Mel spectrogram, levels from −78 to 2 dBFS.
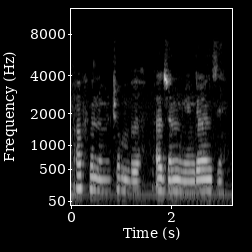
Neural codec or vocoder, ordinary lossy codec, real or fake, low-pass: none; MP3, 48 kbps; real; 7.2 kHz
